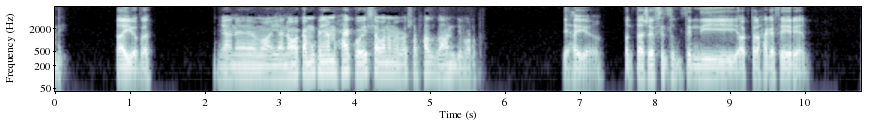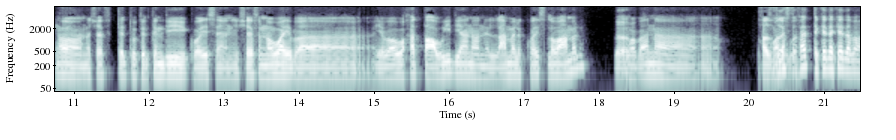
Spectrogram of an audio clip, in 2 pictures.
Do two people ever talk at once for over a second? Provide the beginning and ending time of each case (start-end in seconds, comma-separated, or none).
none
